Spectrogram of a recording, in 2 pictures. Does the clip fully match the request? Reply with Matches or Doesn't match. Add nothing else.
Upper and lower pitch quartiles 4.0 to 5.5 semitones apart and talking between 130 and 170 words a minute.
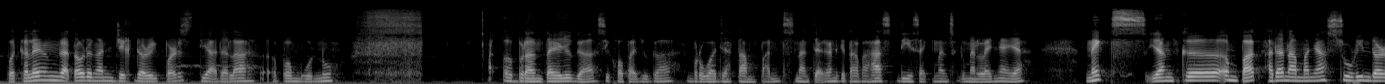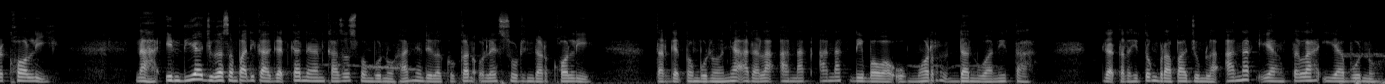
Doesn't match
